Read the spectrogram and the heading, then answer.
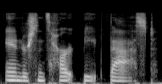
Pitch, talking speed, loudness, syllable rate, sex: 180 Hz, 145 wpm, -17 LUFS, 4.1 syllables/s, female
